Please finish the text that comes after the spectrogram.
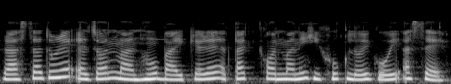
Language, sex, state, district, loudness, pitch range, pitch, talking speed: Assamese, female, Assam, Kamrup Metropolitan, -12 LUFS, 235-265 Hz, 250 Hz, 135 wpm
